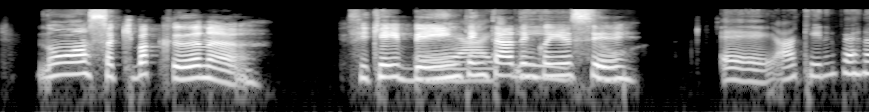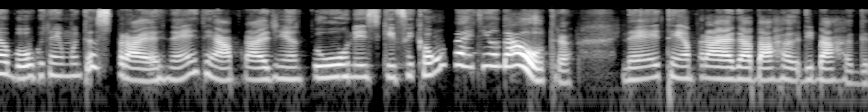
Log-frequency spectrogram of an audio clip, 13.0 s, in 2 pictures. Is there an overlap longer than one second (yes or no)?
yes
